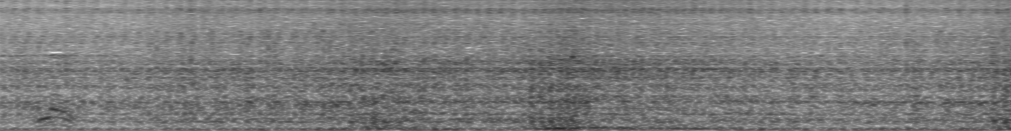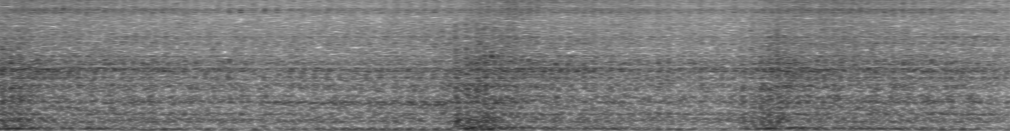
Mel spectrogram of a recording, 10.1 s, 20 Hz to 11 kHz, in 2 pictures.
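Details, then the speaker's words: Honda Fan 160 single-cylinder at idle; busy ticking clatter over a steady idle, top-end rattle traced to worn rocker arms (rocker bearing): worn rocker arms. "tem um vídeo aqui ó calma aí tem um vídeo pra vocês ver como é que tá o barulho dela"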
